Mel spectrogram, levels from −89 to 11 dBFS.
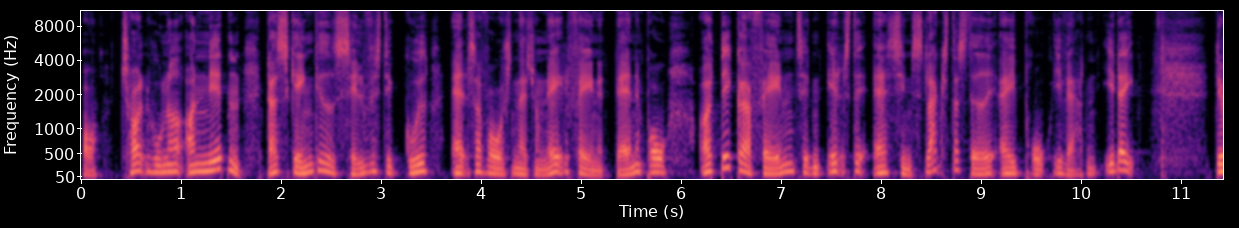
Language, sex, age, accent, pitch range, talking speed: Danish, male, 30-49, native, 110-150 Hz, 160 wpm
